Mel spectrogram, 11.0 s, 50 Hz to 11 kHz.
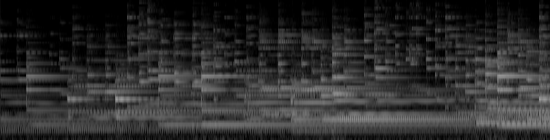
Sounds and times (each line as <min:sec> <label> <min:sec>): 0:00.0 carillon 0:11.0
